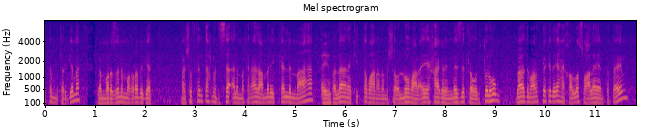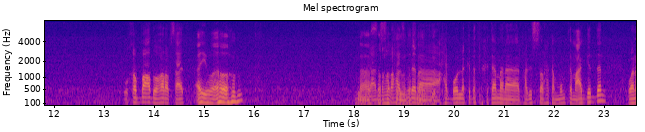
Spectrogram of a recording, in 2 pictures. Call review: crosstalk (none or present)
present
